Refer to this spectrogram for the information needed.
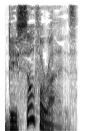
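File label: "desulfurize", British English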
